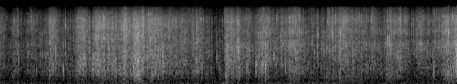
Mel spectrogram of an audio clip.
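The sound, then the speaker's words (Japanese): A plastic garbage bag is crinkled and rustled continuously, producing a dense, crackly, hissing texture with irregular bursts of louder crumpling throughout, with no talking. “思ったより小さいゴミ袋だったこれじゃないじゃんこっちかこっちだ”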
